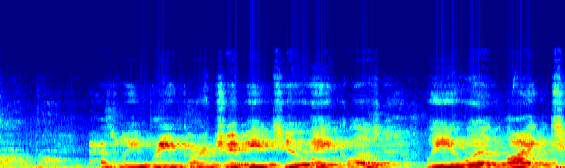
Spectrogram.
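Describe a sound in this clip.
A choir of young children sings together in an echoing hall.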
